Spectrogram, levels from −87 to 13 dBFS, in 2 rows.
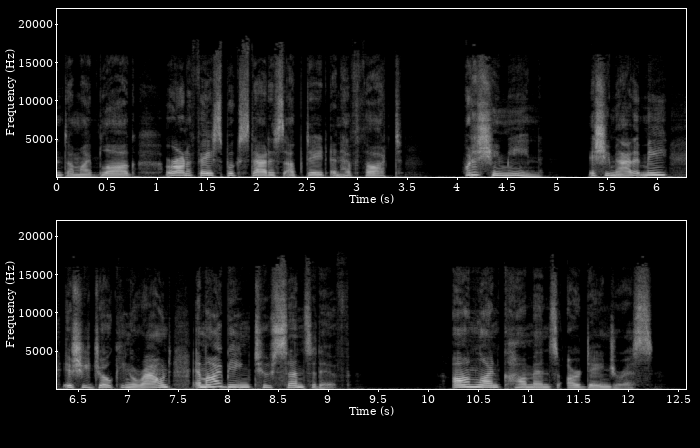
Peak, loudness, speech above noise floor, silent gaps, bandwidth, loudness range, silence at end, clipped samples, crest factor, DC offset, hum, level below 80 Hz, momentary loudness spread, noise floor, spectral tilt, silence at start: -4 dBFS; -23 LUFS; 43 dB; none; 17.5 kHz; 4 LU; 0.35 s; under 0.1%; 20 dB; under 0.1%; none; -54 dBFS; 11 LU; -66 dBFS; -3.5 dB/octave; 0 s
